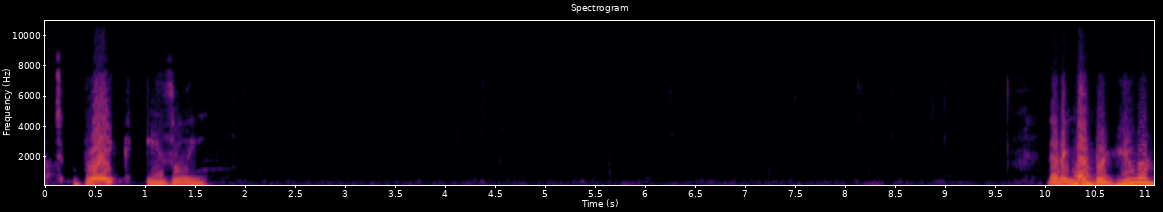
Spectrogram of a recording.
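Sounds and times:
pencil writing on paper: 0.8 - 9.4.

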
